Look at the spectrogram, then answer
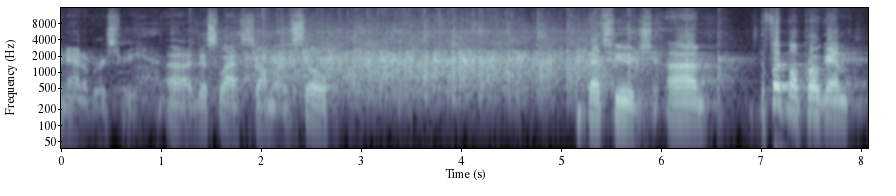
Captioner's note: applause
